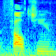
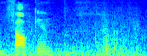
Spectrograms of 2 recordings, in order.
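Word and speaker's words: falchion: in the level falcon I'm not sure if the H is silent on that falchian falcon but they complete my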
